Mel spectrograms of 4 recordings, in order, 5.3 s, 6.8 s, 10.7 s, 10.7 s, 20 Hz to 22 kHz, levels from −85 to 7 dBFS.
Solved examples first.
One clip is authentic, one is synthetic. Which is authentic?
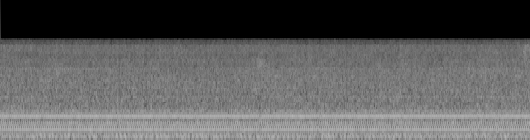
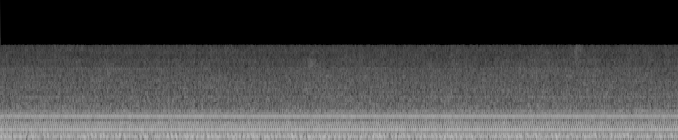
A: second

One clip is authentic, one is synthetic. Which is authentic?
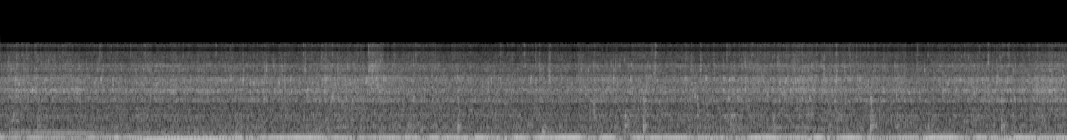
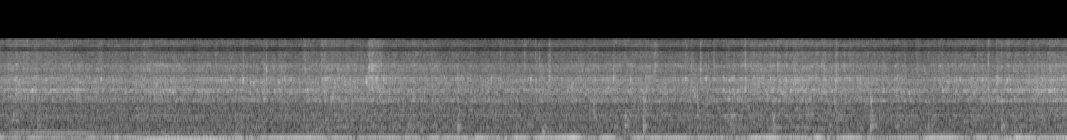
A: first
